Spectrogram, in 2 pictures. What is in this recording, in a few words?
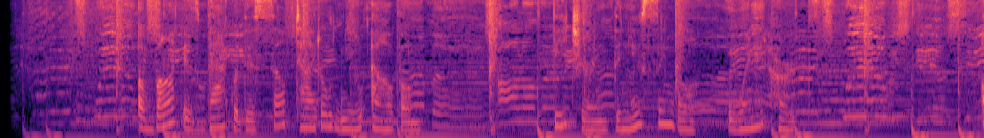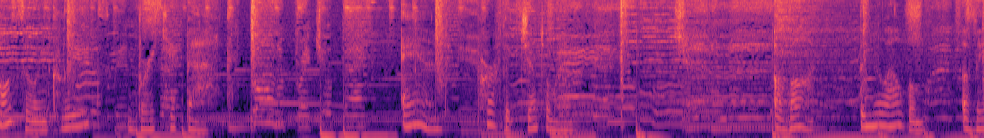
smooth mellow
